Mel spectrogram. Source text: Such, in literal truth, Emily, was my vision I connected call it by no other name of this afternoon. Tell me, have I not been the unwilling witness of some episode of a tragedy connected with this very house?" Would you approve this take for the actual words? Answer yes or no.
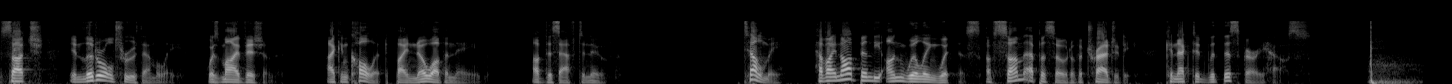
no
